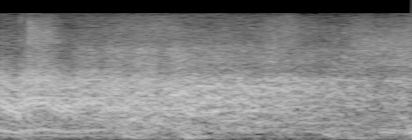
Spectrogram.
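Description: Studio audience laughing loudly all at once, the laughter easing off gradually over two seconds.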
